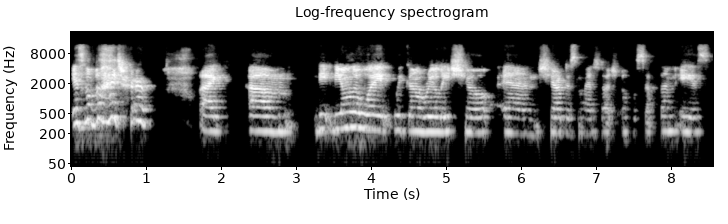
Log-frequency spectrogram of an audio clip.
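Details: Stuttering in an adult man, a speech therapist who describes himself as a person who stutters; audible part-word and word repetitions; finding: stuttering.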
